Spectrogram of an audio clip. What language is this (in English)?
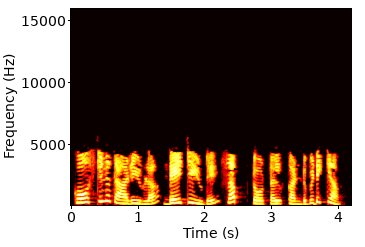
Malayalam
